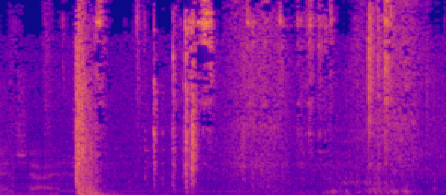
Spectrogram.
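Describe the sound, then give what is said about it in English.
A car door is opened and shut: a sharp, heavy thunk of it shutting, followed by a few lighter latch clicks and rattles, then a softer rustle and clunk near the end. “at the beginning of that song you hear … telling Neil to open the car door and shut it”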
